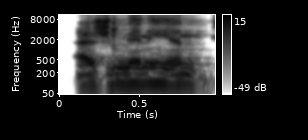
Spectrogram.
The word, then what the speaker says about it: Adjemian: Conversing with Chris and Misa, the podcast featuring Adjemian. Hey. Dude, I just fucking butchered your name, dude.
